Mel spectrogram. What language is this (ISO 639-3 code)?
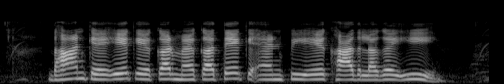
mai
